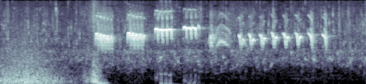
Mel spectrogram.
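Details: Chalk-browed mockingbird song: a few harsh, broad squawky notes and two clear whistled notes, then a quick run of about ten repeated chevron-shaped chirps; soft low rumble of flowing water at the start.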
